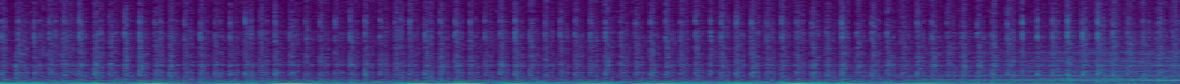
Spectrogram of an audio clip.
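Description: Treadle sewing machine running steadily, its needle and mechanism clattering in a fast, even rhythm.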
